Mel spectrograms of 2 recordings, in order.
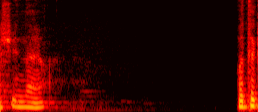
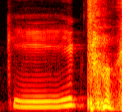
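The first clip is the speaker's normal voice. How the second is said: drawn-out mock creak, very slow; creaking sound; 4 dB louder, much slower than usual. Pastor imitating the shed creaking at night, slow mock creak. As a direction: stretch the creak out like old tin in the wind. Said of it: "이런 소리가 나요".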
